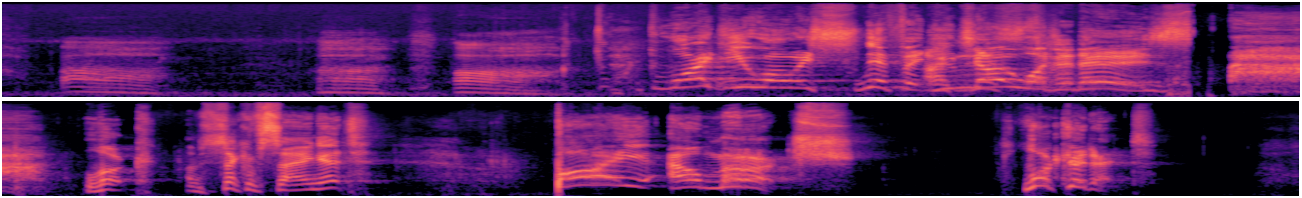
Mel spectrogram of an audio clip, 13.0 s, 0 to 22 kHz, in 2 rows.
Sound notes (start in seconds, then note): 1.6 sniff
